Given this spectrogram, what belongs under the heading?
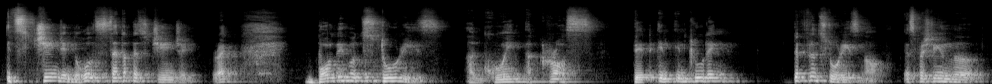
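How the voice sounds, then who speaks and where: Animated middle-aged man in echoey room. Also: mid-range voice, normal speed. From India. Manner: animated, tells stories with acted-out quotes. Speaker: guest. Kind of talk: storytelling interview talk.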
